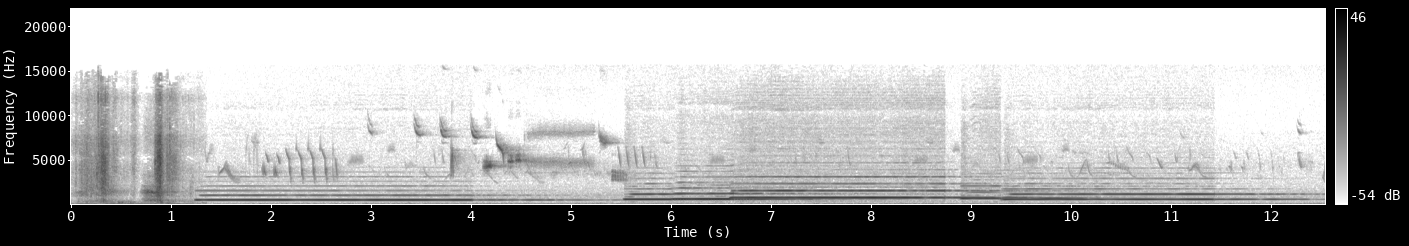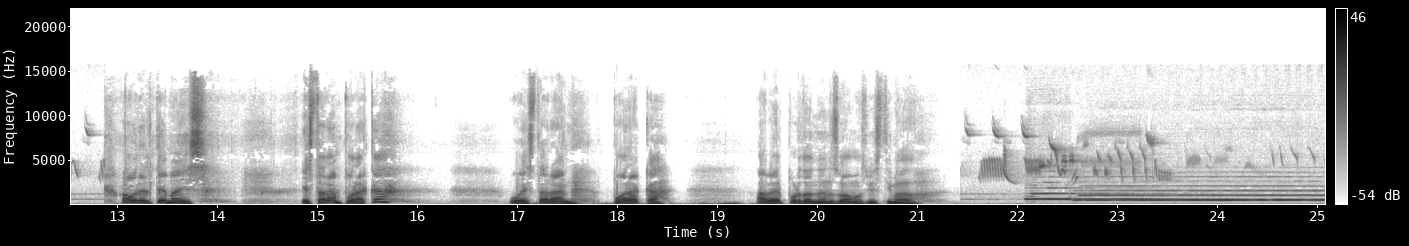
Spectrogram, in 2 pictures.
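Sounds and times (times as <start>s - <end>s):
birds chirping: 0.7s - 15.4s, 21.4s - 25.0s
flute playing long notes: 1.2s - 12.9s, 21.5s - 25.0s.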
